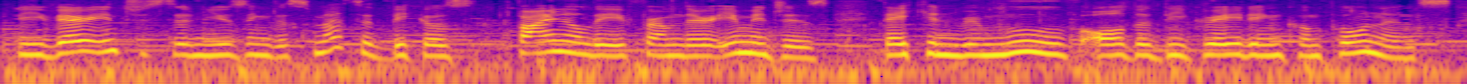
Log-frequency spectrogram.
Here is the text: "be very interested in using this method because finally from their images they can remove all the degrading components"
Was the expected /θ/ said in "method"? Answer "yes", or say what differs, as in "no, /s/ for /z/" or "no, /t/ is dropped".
yes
